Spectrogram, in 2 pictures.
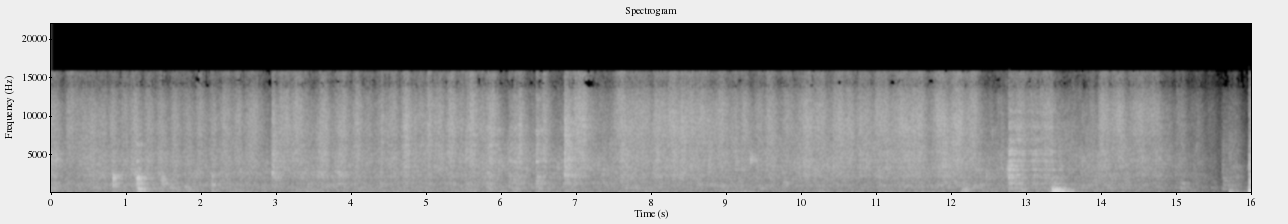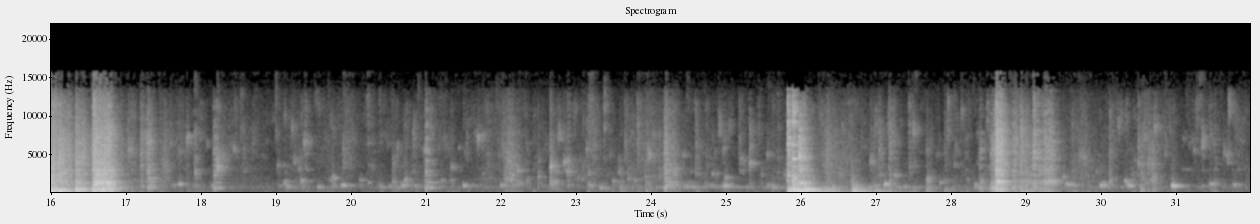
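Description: Water running and splashing as aluminium milk jugs and churns are washed and scrubbed by hand. About halfway through the water stops, and a few loud knocks and clanks of aluminium vessels being handled follow.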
